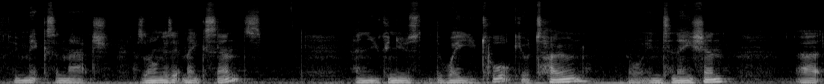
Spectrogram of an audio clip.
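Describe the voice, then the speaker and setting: A man teaching English, slowly explaining sentence patterns and repeating examples with patience. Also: low-pitched, dark tone, breathy edge. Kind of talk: slow explanatory lesson.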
